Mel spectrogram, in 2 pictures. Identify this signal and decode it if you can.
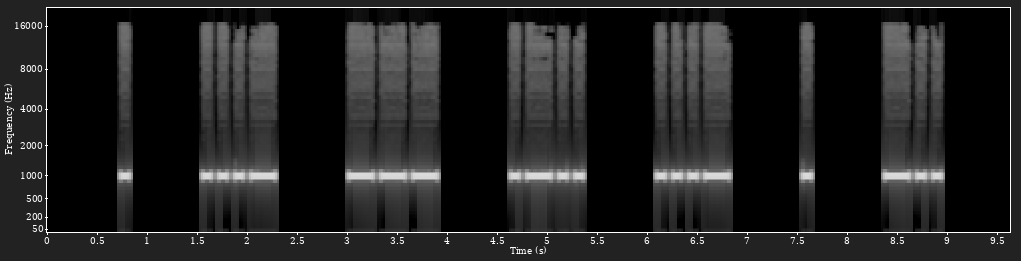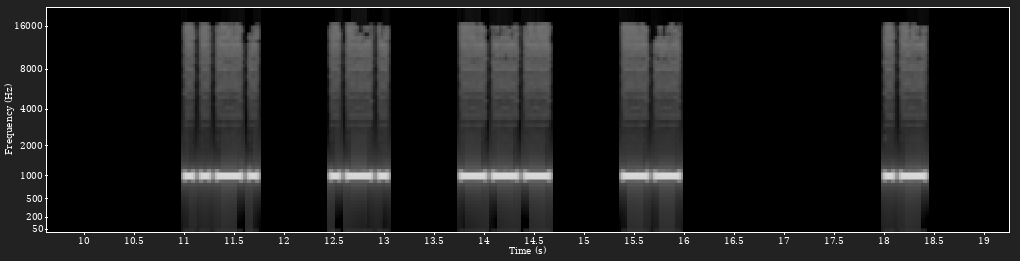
Morse code, heard as a keyed tone, about 15 wpm, spaced as for 8 wpm, 1000 Hz. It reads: EVOLVED FROM A
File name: qotdfiles / 8wpm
